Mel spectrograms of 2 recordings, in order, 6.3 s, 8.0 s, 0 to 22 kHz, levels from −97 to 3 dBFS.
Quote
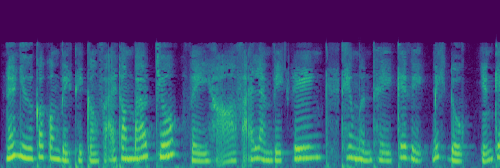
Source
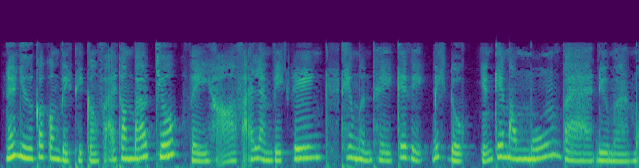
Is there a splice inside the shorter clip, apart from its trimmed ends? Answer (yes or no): no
